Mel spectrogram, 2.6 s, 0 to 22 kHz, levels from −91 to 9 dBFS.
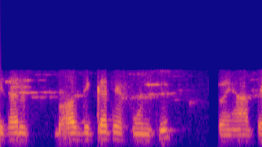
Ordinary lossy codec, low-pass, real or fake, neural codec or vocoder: none; 3.6 kHz; real; none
